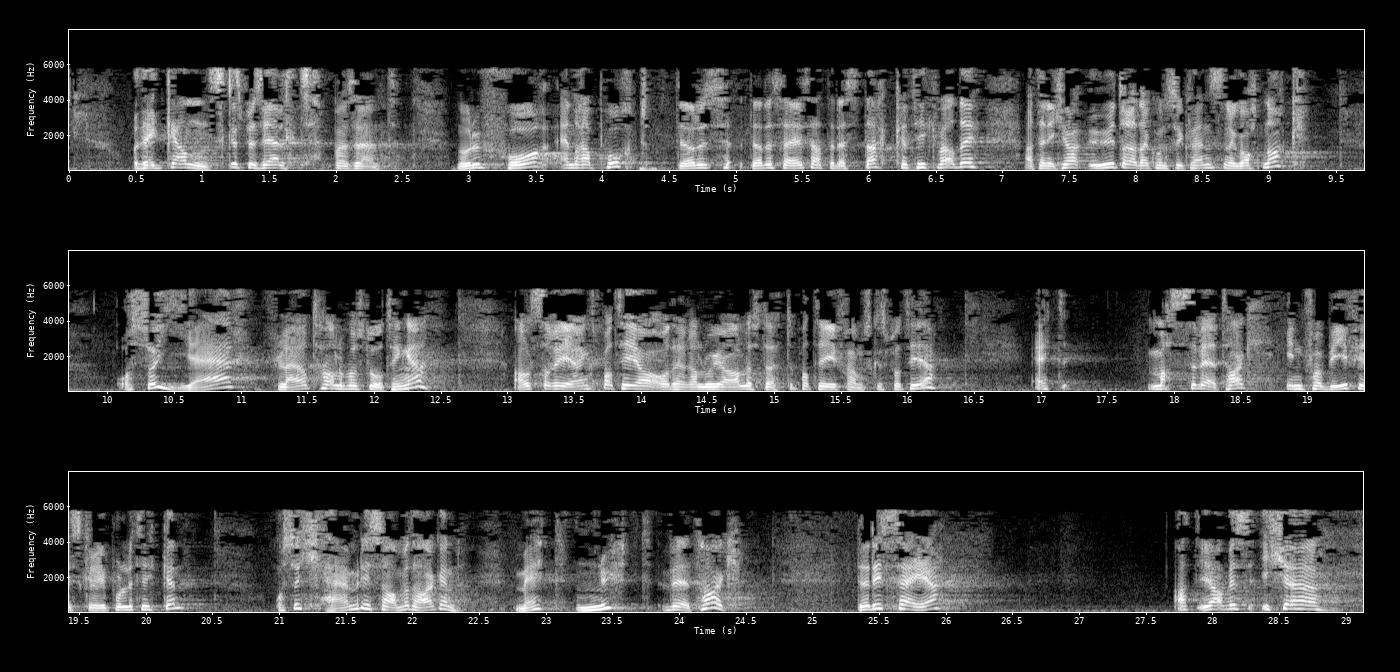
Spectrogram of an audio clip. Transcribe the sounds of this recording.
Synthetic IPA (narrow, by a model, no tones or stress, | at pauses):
ɔd̪ɛæɡɑnskəspɛsɪɛlt̪pʰɾɛsɪd̪ɛnt̪ | nɔɾd̪ʉfoːɾɛ̰nʁɑpʰɔɾt̪d̪ɛd̪æʁd̪ɛsæɪəsɑt̪d̪ɛæst̪æɾkʰːɾɪt̪ʰɪkːʋæʁd̪ɪʔɑt̪d̪ɛnɪçːəhɑɾʉːt̪ɾɛd̪ːɑkʊnsəkʰʋɛnsənəɡɔt̪ːnɔkː | ʔɔ̰sɔjæːɾflæɪʁt̪ʰɑːləpʰɔst̪uːʁt̪ʰɪŋːəʔɑ̰lsɔʁɛjeːɾɪŋspɑʁt̪ʰiːəɔd̪ɛɪʁɑlʊɪɑːləst̪œt̪ːəpʰɑt̪ʰiːəɪfʁɛmskʉspɑʁt̪ʰiːə | ʔɛt̪ | mɑsːəʋeːd̪t̪ʰɑːɡɪnfɔɾbiːfɪskəʁiːpʰʊlɪt̪ʰɪkːən | ɔsɔçæːməd̪ɪsɑːməd̪ɑːɡənmɛɛt̪nʏt̪ːʋeːd̪̚t̪ʰɑːɡ | d̪̥ɛd̪ɪsæɪəɾ | ʔɑ̰t̪jɑːʋɪsɪçːə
